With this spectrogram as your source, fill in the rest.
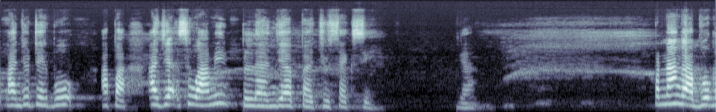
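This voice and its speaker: Woman, middle-aged, Javanese accent, high voice, chatty religious lesson, asks audience questions, mosque talk. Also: a bit bright. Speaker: Islamic women's study speaker.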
